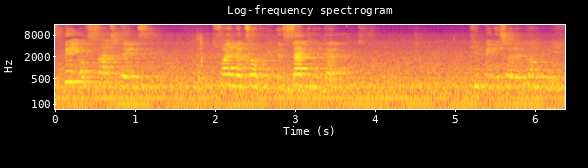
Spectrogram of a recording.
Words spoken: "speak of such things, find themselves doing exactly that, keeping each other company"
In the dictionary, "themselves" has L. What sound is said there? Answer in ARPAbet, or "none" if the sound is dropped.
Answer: none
